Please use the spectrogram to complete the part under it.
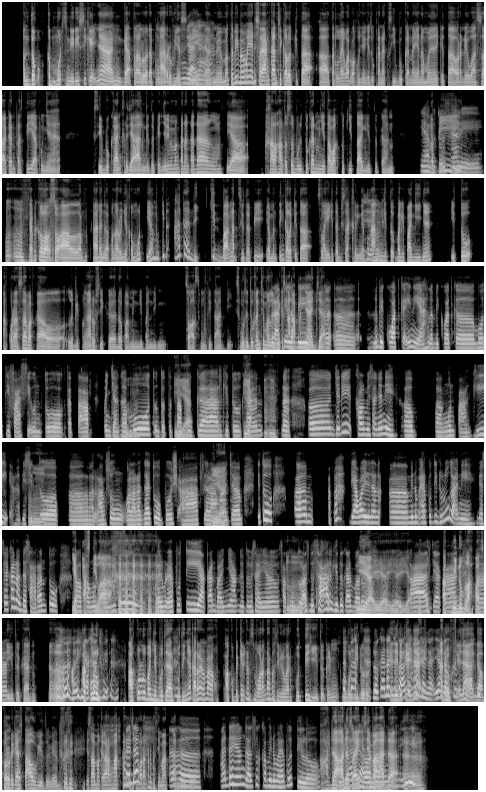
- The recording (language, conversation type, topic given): Indonesian, podcast, Bagaimana rutinitas pagimu untuk menjaga kebugaran dan suasana hati sepanjang hari?
- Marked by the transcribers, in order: in English: "mood"; in English: "mood"; stressed: "dikit"; laugh; in English: "smoothie"; in English: "Smoothie"; background speech; in English: "mood"; in English: "push up"; laugh; laugh; laughing while speaking: "iya kan?"; laugh; laugh; laugh; chuckle; sniff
